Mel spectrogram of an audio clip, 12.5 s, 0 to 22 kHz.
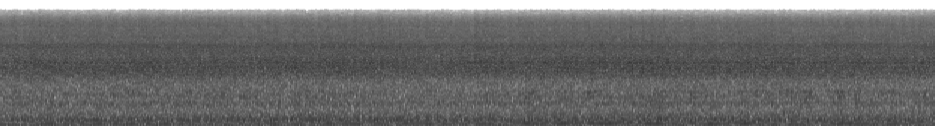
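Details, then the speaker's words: Boss 429-style Hemi-headed 429 stroker Windsor Ford V8 on dyno, 93 octane pump gas, initial run-in: smooth even deep roar with no misses, ticks or knocks; no leaks, healthy run. "i don't know how well you can hear this but this sounds like music so all right so we just did the initial run in no leaks which is a good thing"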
